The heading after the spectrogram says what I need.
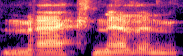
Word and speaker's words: McNevin: which is it actually my middle name rhymes with my first name. That's probably why I became an addict. No, I'm just kidding. Uh, I love my middle name. It's Kevin McNevin.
